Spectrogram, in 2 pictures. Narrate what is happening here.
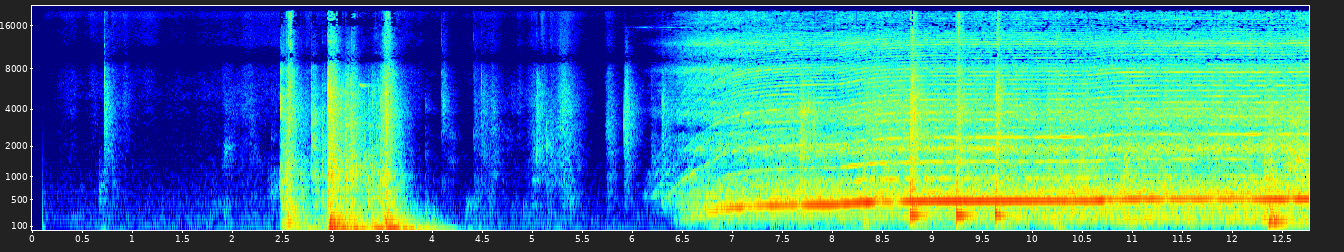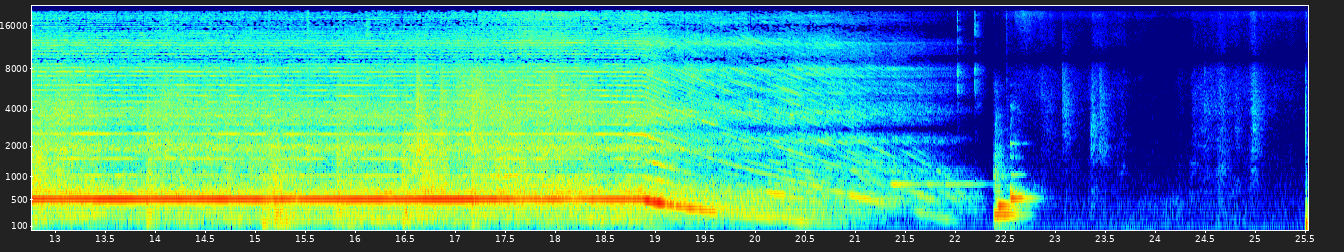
I moved the chairs aside and started vacuuming. Afterwards a notification popped up on my smartphone.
